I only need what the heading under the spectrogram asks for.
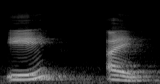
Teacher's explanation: कंठ तालव्य स्वर जिसमें कंठ और तालु दोनों का प्रयोग होता हो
